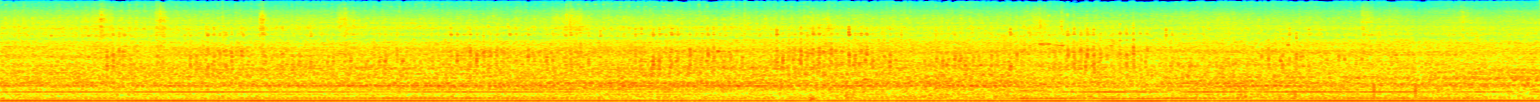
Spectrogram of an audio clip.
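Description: Shovels scrape against snow and pavement.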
